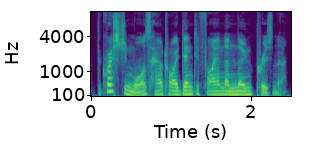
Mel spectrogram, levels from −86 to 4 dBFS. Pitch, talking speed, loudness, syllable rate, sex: 135 Hz, 215 wpm, -16 LUFS, 6.9 syllables/s, male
